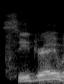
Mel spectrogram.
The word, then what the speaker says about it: cidre: Cidre with the. – I'm telling you, that's how they pronounce it.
